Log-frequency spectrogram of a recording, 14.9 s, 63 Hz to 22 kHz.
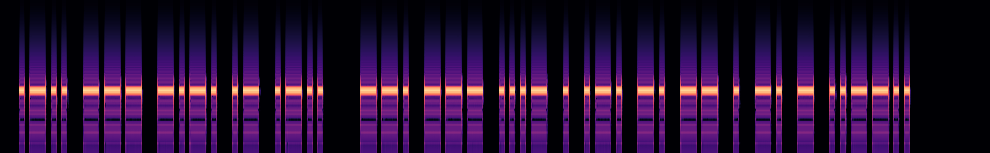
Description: Morse code, heard as a keyed tone, about 15 wpm, 700 Hz. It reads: LOCAL GOVERNMENT?
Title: Sentences from Top 1000 Words - Review Part 4 - 15wpm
